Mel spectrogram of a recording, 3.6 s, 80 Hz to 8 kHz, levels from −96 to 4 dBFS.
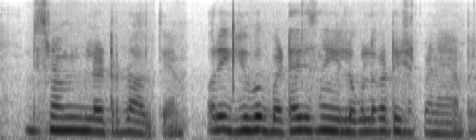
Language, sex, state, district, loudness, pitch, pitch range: Chhattisgarhi, female, Chhattisgarh, Rajnandgaon, -16 LUFS, 220 Hz, 205-230 Hz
